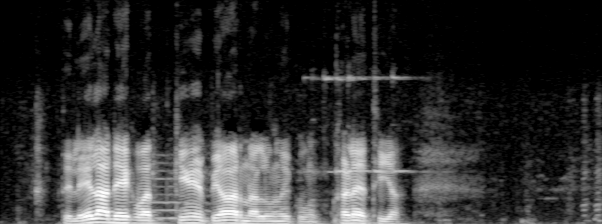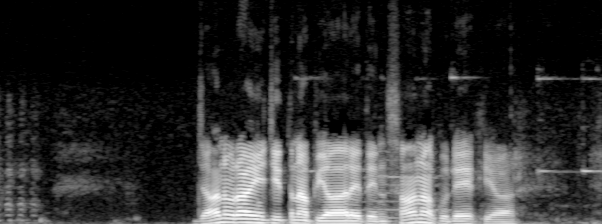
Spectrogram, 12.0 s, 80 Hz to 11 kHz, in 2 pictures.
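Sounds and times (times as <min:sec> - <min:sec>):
faint animal bleat: 0:01.3 - 0:02.4, 0:05.3 - 0:06.5.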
